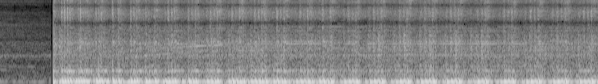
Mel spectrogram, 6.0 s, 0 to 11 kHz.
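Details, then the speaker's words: 1999 Porsche Boxster, first start after days of repair work (hose reclamped): catches with some white smoke, then an uneven, lumpy idle with irregular low pulses and a rattly edge and nasty smoke; earlier backfire seems gone. Rough idle, cause not yet known. "still sounds a little rough got some pretty nasty smoke coming out"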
